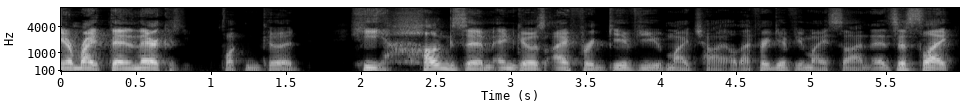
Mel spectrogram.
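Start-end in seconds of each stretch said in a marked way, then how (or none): 3.2-5.4 tender forgiveness. Retold or imitated. Whitebeard hugging his stabbed-in-the-back son, a touch of soft tenderness. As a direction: lower and softer, gentle father.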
